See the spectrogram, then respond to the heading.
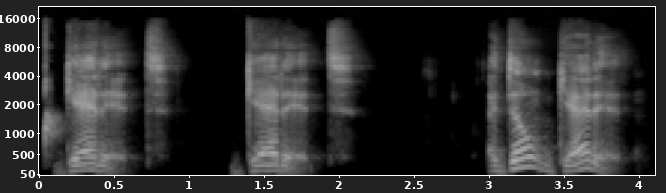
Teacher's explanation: you'll hear that linking between the two words get and it.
